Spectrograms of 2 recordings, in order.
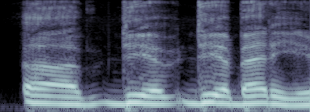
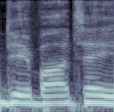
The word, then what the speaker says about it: Diabate: I was going to say, what about Diabetti, or how do you say it? Mahmoud Diabate. Diabate, yeah.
